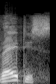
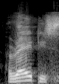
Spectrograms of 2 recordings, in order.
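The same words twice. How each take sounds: The two takes are said the same way.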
